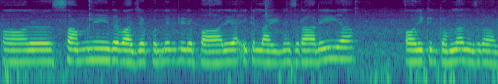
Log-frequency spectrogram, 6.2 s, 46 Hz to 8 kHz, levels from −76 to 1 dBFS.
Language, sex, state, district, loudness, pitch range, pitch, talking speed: Punjabi, female, Punjab, Kapurthala, -16 LUFS, 180-190 Hz, 185 Hz, 190 wpm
